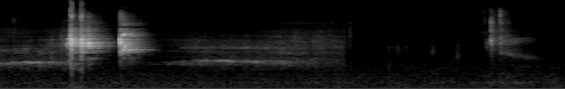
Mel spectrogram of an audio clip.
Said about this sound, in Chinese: 好啦，我要开红酒了。这红酒怎么开的？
